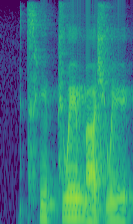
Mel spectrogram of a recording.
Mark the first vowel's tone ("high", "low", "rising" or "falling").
low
